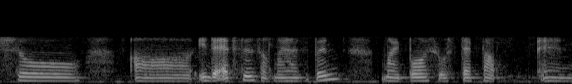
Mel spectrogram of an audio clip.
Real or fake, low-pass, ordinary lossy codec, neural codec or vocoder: real; 3.6 kHz; Opus, 32 kbps; none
